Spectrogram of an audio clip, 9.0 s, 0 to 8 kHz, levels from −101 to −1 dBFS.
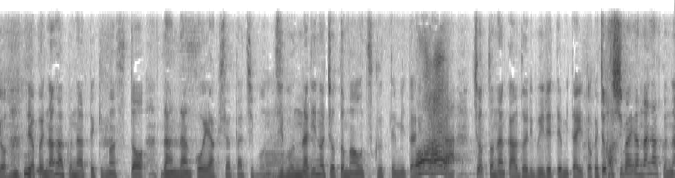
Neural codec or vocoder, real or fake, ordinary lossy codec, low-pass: none; real; none; 7.2 kHz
